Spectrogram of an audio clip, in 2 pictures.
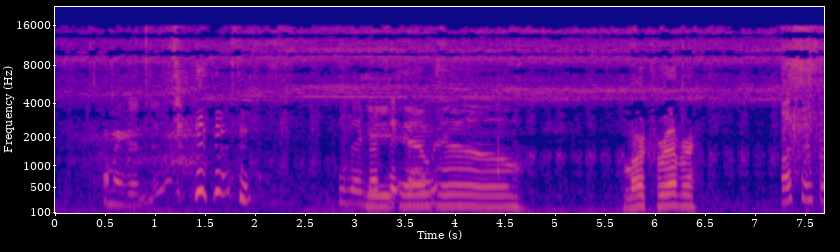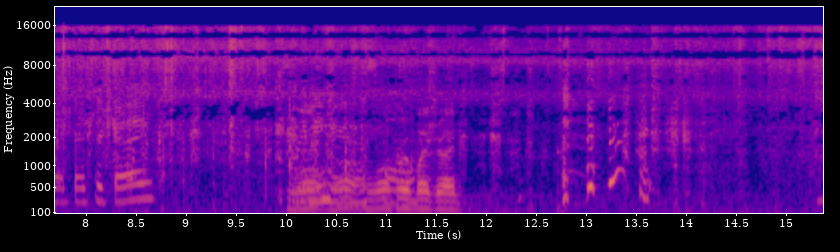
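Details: Old English Sheepdog Wallace, a pet dog, telling his owners what is on his mind with a string of wavering, moaning whines and grumbles in irregular bursts of one to two seconds, separated by pauses, with steady low background hum.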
